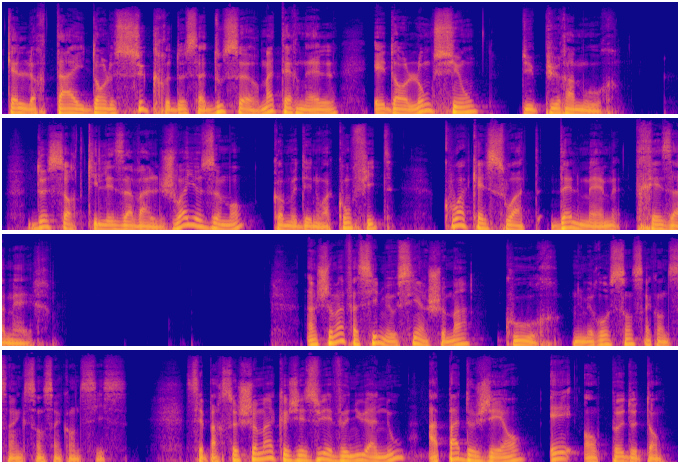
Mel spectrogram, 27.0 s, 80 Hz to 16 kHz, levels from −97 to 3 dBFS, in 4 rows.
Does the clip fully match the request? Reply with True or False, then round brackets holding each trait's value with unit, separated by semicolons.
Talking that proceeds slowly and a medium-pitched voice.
False (135 wpm; 110 Hz)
